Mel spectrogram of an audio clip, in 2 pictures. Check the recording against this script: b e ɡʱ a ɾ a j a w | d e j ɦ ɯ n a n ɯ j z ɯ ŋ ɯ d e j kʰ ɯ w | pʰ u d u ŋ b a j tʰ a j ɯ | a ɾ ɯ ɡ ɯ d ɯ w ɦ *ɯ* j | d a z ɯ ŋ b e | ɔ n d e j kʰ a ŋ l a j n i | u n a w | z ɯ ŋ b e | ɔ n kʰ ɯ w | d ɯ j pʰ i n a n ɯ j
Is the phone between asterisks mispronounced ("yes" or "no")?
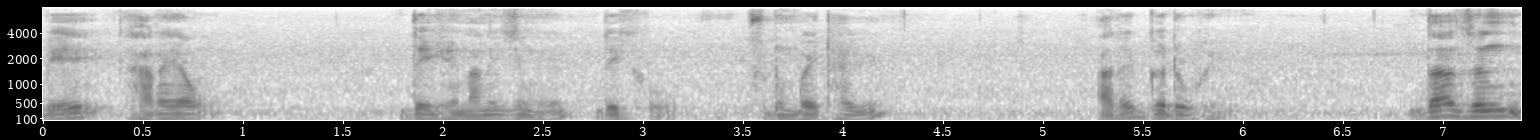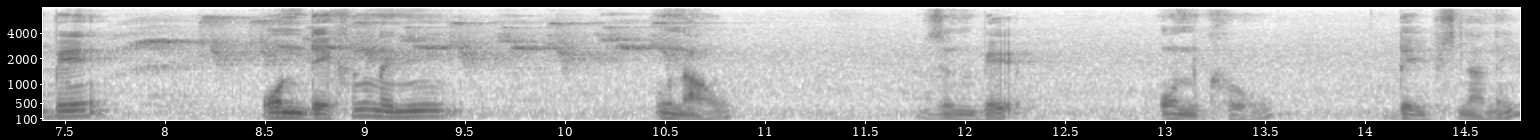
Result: no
